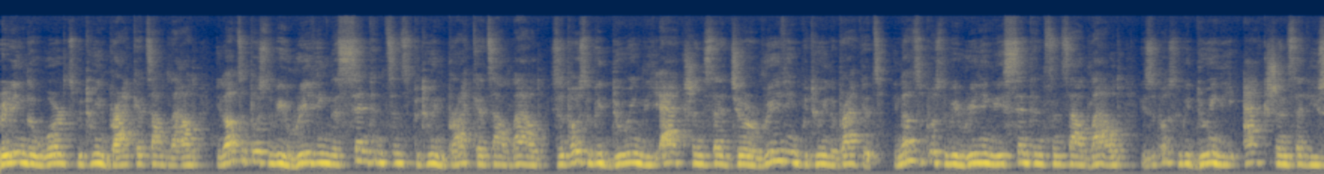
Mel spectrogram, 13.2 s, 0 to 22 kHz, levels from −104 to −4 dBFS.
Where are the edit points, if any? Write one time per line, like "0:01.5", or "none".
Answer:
none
